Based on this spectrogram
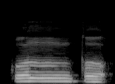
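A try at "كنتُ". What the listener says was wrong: হ্যাঁ, এখানে অনুষ্কার মতো নিয়ে আসবেন, কুং তু, কুং তু।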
